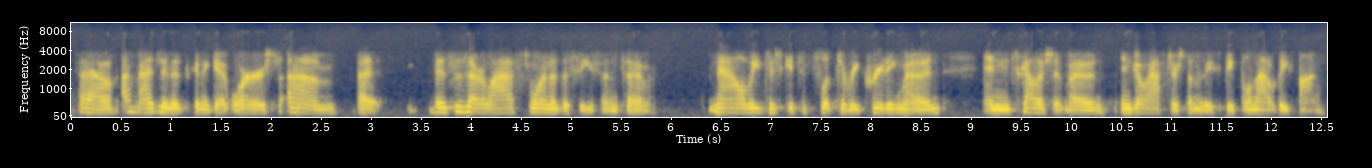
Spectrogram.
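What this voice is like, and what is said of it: Raspy, hoarse voice. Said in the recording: “As you can hear, I'm raspy still.”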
